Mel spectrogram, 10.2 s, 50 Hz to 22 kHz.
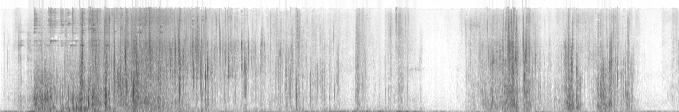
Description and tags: SFX Stone Calcit DeadSea Movement #2-185
glassy stones slightly moving
rattling, rocks, stone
